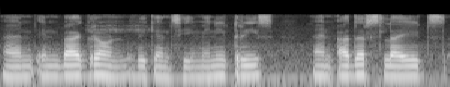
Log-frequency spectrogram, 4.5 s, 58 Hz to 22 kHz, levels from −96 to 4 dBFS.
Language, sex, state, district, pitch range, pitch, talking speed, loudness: English, male, Karnataka, Bangalore, 120-130 Hz, 125 Hz, 145 wpm, -16 LUFS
